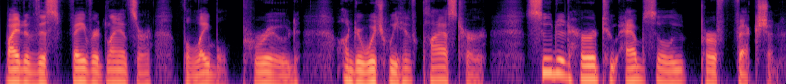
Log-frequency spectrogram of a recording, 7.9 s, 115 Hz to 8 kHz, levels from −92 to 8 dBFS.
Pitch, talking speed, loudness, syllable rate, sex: 115 Hz, 155 wpm, -20 LUFS, 5.2 syllables/s, male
